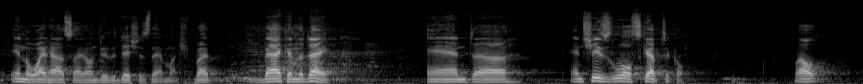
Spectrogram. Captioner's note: laughter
